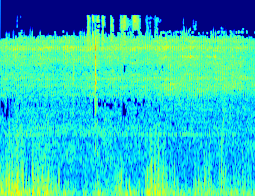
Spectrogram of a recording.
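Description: A car engine idling, under irregular low rumbling.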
